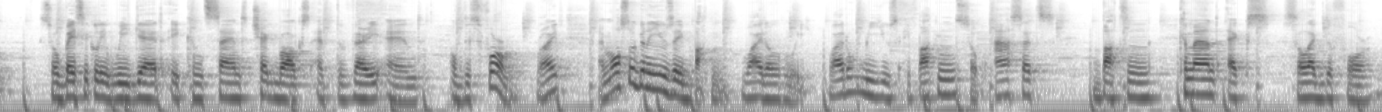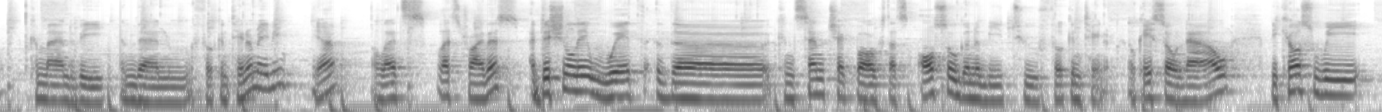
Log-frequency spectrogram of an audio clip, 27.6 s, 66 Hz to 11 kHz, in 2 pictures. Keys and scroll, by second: 11.9 super+x, 14.1 super+v.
